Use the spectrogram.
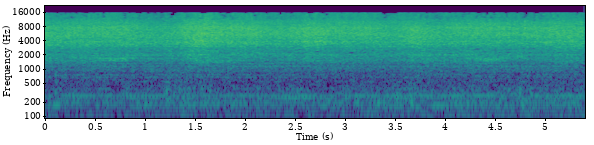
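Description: Slices of sweet pumpkin fry in oil, making a loud, even, continuous hiss of sizzling that barely changes, with no talking.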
